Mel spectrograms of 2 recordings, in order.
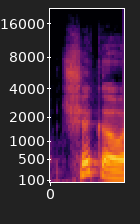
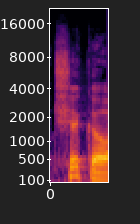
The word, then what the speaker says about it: Chico: the front Groucho zeppo Chico as I found out that's the correct pronunciation of Chico I was used to saying Chico but it's really Chico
